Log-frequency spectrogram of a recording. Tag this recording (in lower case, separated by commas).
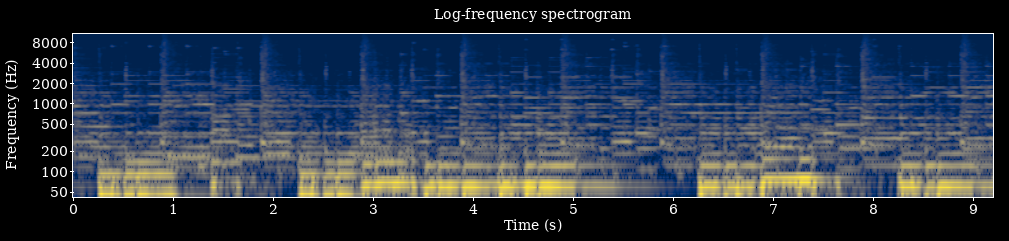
music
